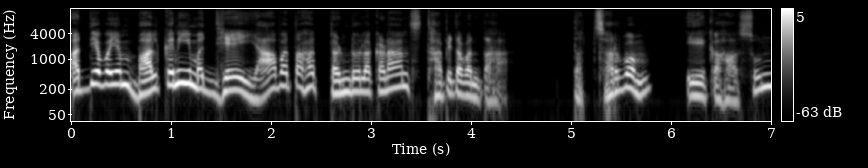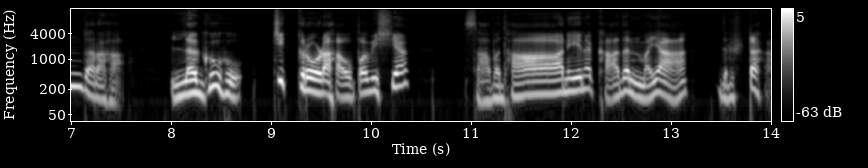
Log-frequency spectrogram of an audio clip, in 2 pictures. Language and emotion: Sanskrit, happy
